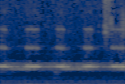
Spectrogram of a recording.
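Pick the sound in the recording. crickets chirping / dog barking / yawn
crickets chirping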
